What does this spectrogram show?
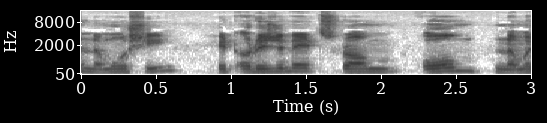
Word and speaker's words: Namashi: तो इसकी स्पेलिंग जो है NAMASHI, लेकिन प्रोनाउंसिएशन है नमोशी।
